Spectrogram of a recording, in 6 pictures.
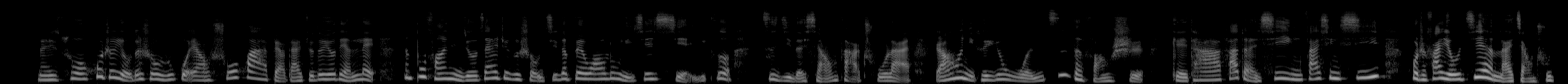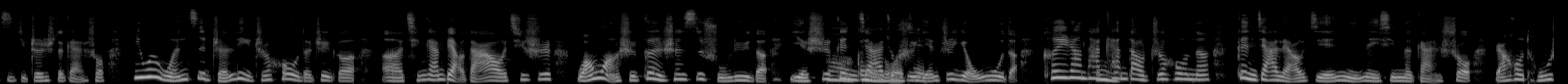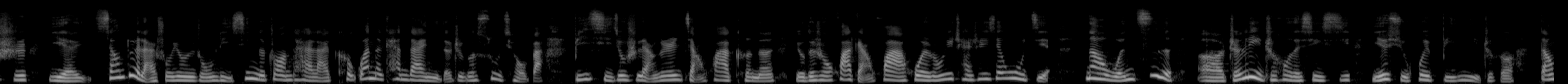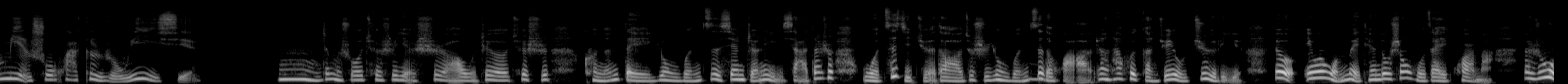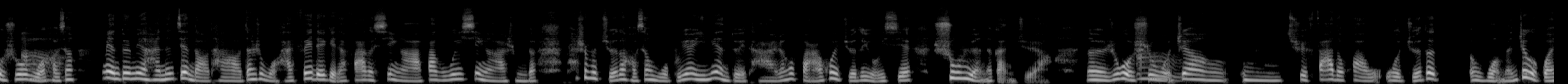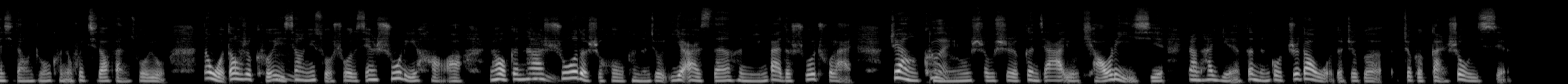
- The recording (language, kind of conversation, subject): Chinese, advice, 当伴侣经常挑剔你的生活习惯让你感到受伤时，你该怎么沟通和处理？
- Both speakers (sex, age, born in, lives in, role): female, 30-34, China, United States, advisor; female, 45-49, China, United States, user
- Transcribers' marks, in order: other background noise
